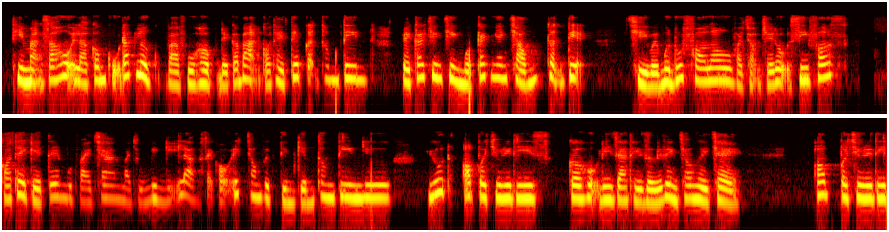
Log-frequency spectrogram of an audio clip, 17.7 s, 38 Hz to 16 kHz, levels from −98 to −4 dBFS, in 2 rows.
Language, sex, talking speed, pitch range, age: Vietnamese, female, 260 wpm, 205-250 Hz, 20-39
